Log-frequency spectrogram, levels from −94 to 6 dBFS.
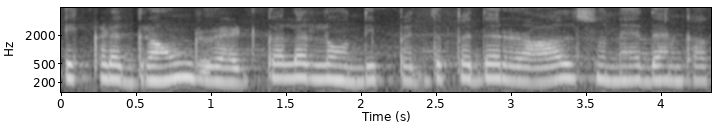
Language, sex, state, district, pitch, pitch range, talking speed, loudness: Telugu, female, Telangana, Karimnagar, 225 Hz, 220-240 Hz, 140 wpm, -17 LUFS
